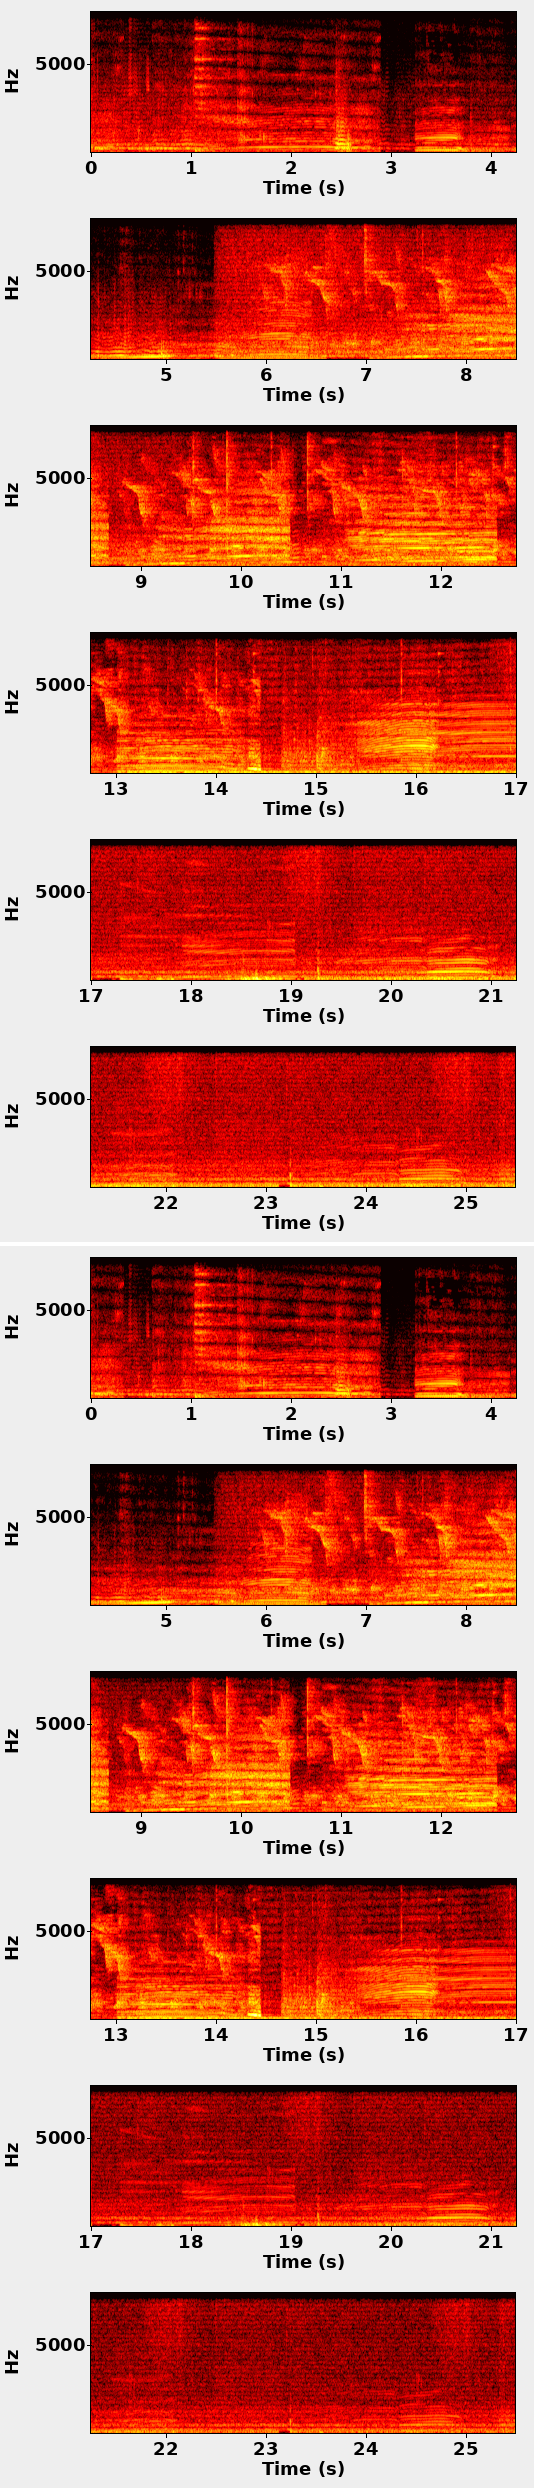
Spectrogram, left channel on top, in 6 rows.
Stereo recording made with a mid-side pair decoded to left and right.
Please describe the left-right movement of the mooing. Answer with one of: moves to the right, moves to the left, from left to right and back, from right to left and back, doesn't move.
moves to the left.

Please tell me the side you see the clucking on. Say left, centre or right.
right.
